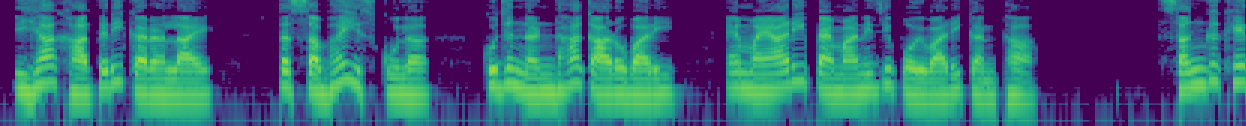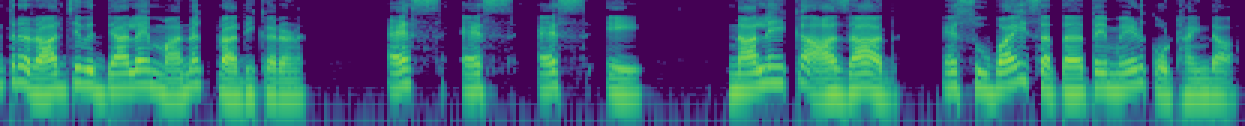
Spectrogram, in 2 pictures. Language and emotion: Sindhi, neutral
